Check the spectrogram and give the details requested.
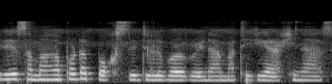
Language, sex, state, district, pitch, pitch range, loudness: Nagamese, male, Nagaland, Kohima, 205 Hz, 190-225 Hz, -17 LUFS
